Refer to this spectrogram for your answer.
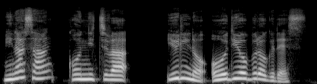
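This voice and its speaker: A woman from Hyogo, Japan, hosts an audio blog and reads a scripted language lesson. She explains each point clearly, with a fairly high voice and a very animated pitch. The sound is dry and close to the mic. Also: quick pace, dry recording. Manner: clear, explanatory, reading examples aloud.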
